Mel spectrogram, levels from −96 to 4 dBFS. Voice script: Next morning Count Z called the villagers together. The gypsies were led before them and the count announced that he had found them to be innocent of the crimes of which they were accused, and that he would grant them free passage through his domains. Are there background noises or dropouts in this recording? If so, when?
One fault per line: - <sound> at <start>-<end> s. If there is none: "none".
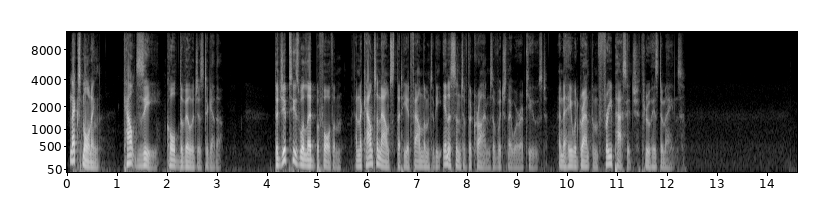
none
